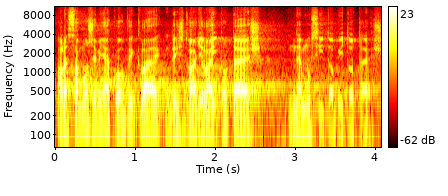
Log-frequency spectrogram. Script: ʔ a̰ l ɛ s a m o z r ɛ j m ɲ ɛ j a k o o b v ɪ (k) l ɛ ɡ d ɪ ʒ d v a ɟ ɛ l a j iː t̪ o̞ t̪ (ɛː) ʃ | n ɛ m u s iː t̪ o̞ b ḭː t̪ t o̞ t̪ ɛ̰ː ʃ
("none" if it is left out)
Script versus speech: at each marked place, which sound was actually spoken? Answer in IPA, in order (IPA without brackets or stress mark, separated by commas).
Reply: k, ɛː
